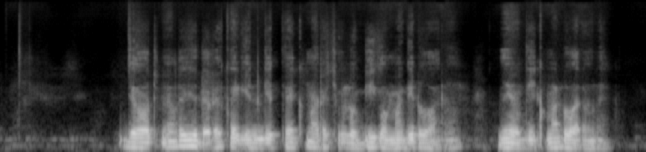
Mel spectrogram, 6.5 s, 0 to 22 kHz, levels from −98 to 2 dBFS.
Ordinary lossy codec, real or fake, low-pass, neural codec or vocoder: none; fake; none; codec, 44.1 kHz, 2.6 kbps, DAC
